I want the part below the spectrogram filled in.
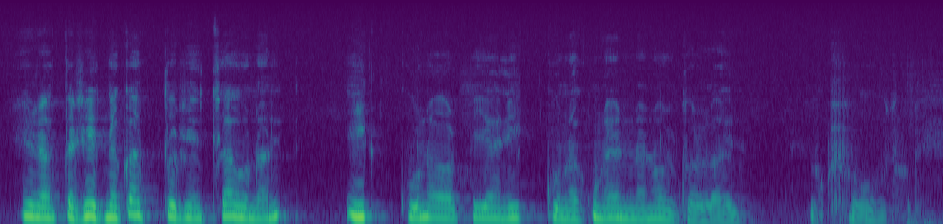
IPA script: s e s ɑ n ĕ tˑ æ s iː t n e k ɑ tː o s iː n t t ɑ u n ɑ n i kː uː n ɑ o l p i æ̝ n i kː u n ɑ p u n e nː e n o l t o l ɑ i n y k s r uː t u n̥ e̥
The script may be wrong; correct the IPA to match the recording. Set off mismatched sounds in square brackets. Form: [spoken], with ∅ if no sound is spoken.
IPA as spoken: s e s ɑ n ĕ tˑ æ s iː t n e k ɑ tː o s iː n t [s] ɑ u n ɑ n i kː [u] n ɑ o l p i æ̝ n i kː u n ɑ [k] u n e nː e n o l t o [lː] ɑ i n y k s r uː t u n̥ e̥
